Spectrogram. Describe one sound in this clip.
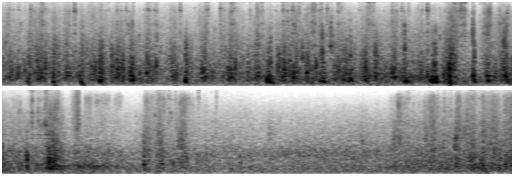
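Quick footsteps run over dirt and dry ground.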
